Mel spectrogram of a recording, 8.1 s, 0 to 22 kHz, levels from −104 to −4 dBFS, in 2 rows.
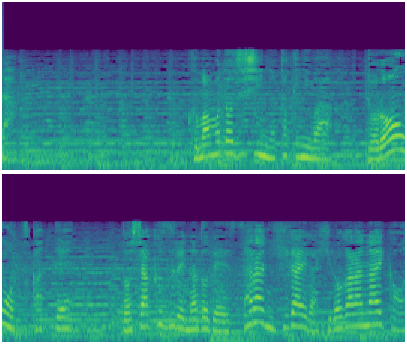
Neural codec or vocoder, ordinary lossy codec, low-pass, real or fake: none; none; none; real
